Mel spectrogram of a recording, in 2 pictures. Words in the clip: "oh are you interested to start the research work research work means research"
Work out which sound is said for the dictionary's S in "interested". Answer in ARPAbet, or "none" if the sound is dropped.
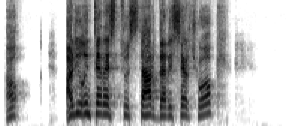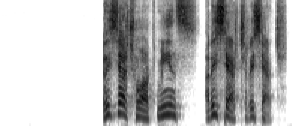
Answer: none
